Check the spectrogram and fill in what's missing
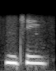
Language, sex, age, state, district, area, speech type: Urdu, female, 18-30, Uttar Pradesh, Rampur, urban, conversation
